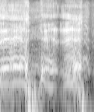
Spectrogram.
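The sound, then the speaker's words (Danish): Two rough, throaty coughs, each a harsh burst trailing into a voiced rasp, with a short pause between them and no talking. “Og nu hoster du også lige ansigt.”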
